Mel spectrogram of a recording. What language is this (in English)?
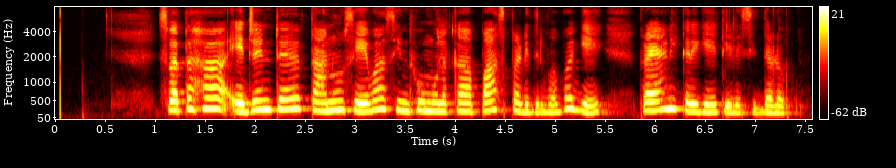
Kannada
